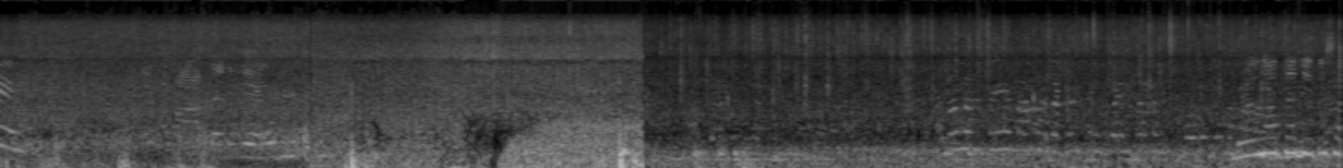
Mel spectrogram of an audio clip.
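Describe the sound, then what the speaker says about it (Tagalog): Heavy typhoon rain pours down in a dense, steady roar at a market, with gusts of wind surging through and voices talking over it. "sobrang lakas ng ulan, hangin, grabe."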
